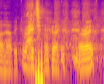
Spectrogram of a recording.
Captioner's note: laugh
